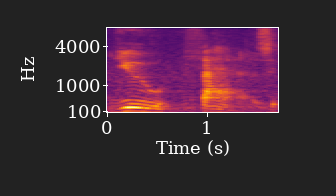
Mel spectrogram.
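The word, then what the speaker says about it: Uphaz: u p h a z well actually it's pronounced U Faz it's you Faz so I'm thinking of myself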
